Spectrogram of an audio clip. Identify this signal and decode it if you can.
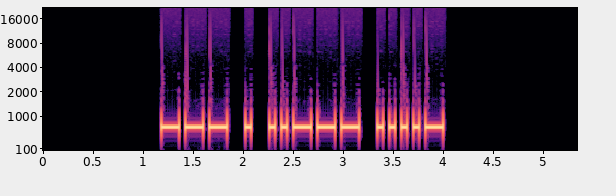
Morse code, heard as a keyed tone, about 20 wpm, 700 Hz. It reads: OE24
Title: Four Letter-Number Combinations - 20wpm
